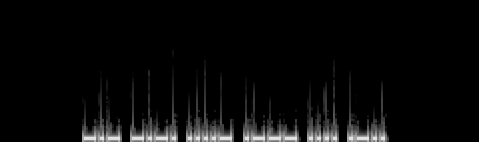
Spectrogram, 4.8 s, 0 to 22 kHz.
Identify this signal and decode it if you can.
Morse code, heard as a keyed tone, about 30 wpm, 700 Hz. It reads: KC4JHL
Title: USA Call Signs Repeated 2x 30wpm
